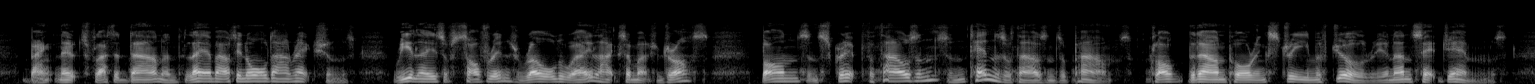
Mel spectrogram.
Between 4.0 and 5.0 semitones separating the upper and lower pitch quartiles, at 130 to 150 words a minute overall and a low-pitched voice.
Yes: average, 4.7 semitones; average, 145 wpm; low, 125 Hz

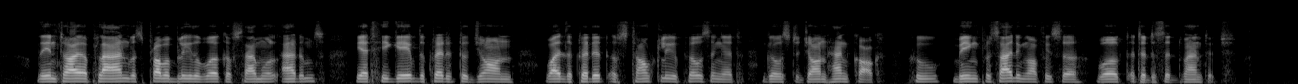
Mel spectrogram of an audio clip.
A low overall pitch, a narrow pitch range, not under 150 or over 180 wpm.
Yes: low, 130 Hz; narrow, 1.8 semitones; average, 165 wpm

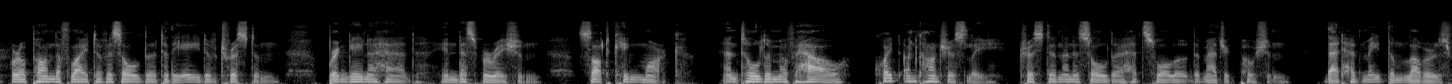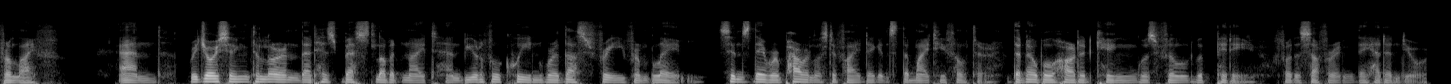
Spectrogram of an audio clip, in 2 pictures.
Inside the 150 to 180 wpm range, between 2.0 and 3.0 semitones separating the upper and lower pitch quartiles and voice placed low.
Yes: average, 165 wpm; narrow, 2.4 semitones; low, 105 Hz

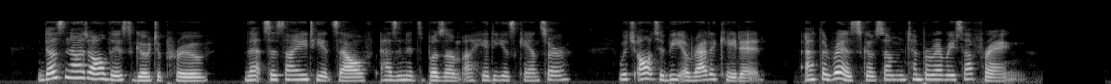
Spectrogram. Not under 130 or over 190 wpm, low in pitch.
No: average, 155 wpm; high, 205 Hz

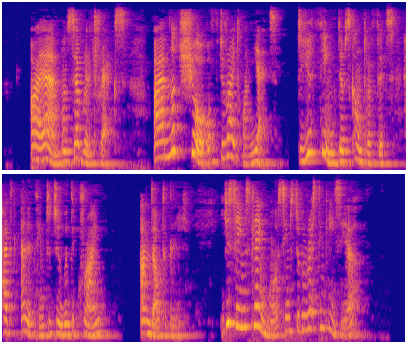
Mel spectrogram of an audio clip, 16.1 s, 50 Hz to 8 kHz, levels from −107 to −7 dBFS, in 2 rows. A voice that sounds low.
No: high, 200 Hz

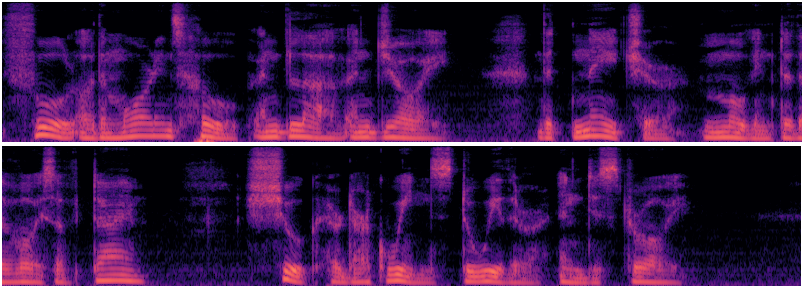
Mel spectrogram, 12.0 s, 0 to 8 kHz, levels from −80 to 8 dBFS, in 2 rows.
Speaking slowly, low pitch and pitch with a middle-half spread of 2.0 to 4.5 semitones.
Yes: slow, 125 wpm; low, 100 Hz; average, 4.0 semitones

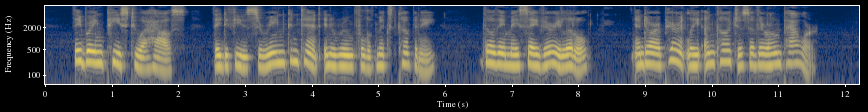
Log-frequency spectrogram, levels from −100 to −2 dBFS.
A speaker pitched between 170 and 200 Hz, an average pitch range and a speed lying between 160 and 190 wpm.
No: high, 190 Hz; average, 3.2 semitones; average, 150 wpm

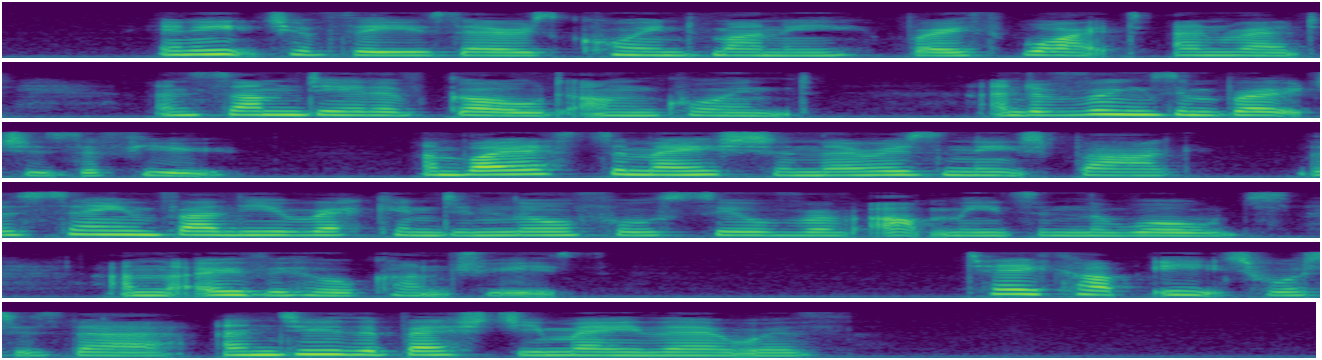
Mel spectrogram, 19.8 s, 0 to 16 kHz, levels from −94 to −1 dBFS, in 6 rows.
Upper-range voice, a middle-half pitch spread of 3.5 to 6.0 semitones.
No: high, 215 Hz; average, 2.7 semitones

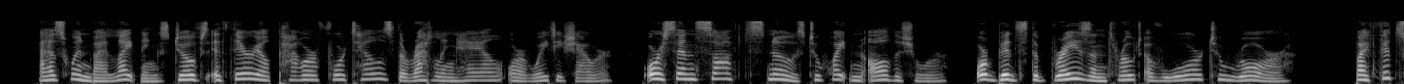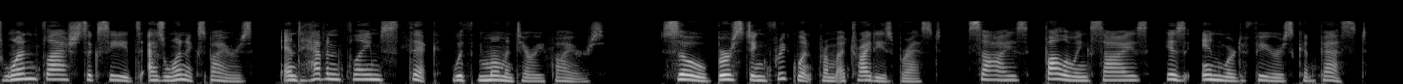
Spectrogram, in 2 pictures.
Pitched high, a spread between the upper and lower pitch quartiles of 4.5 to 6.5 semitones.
Yes: high, 195 Hz; average, 4.8 semitones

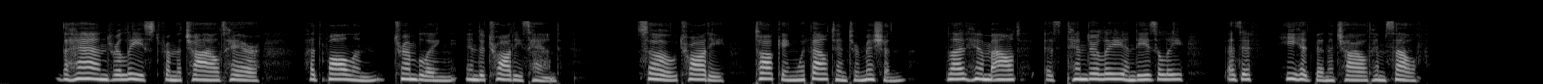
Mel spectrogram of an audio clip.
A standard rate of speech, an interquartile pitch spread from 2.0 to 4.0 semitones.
No: slow, 130 wpm; average, 3.1 semitones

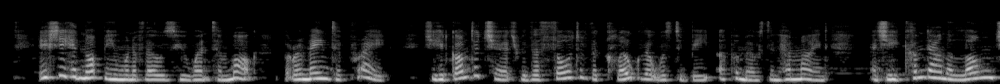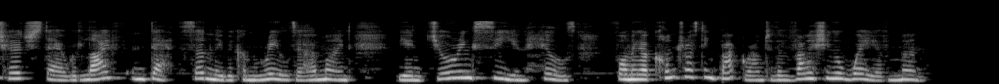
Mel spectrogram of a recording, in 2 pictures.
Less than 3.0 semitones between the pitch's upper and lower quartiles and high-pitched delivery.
No: average, 4.8 semitones; high, 230 Hz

